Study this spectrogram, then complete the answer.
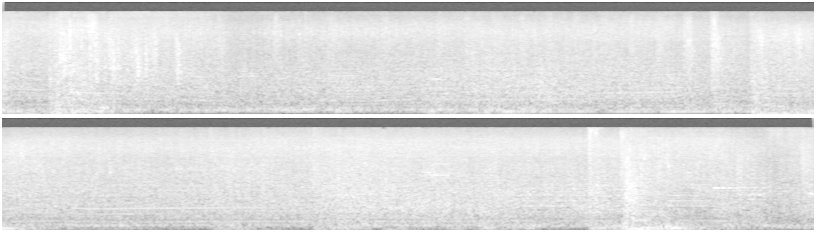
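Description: A vehicle engine rumbles loudly and steadily.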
